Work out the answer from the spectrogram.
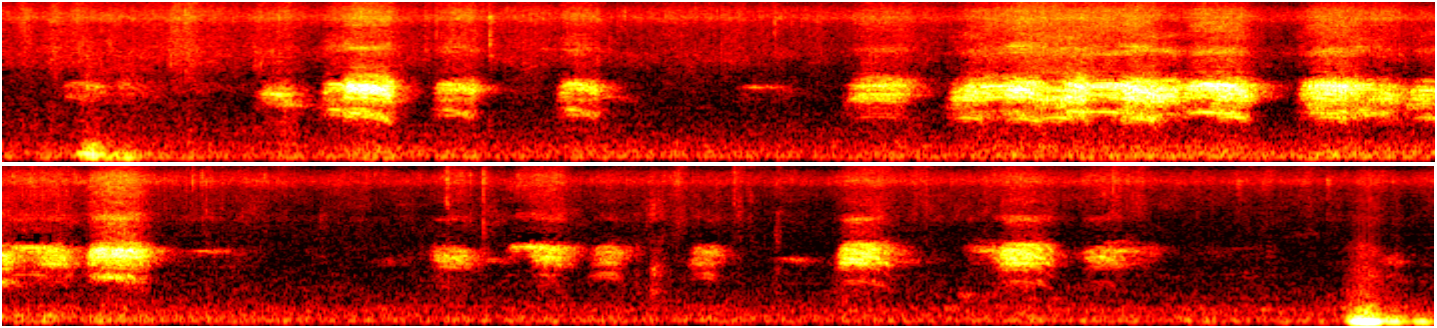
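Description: Birds calling over and over in short repeated calls, most densely in the middle. Two dull low thumps, one just after the start and a louder one just before the end.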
